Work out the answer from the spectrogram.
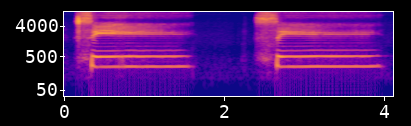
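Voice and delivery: C held flat and steady; flat mid tone. Shown as a demonstration. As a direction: keep C level, no movement. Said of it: "Very flat".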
